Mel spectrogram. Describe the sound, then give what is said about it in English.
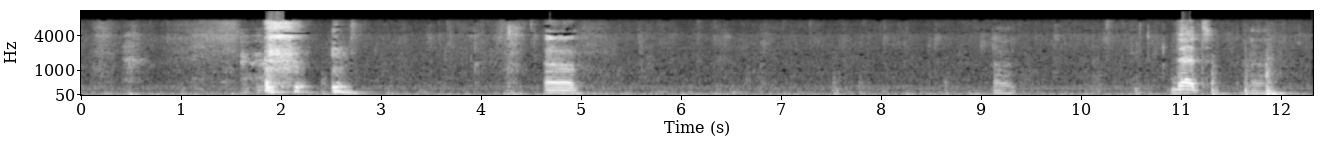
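Several sharp, loud coughs come in short bursts, a pair close together early on, another midway and a final cough near the end, over a low steady background hum. “My coughing is not from the window.”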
